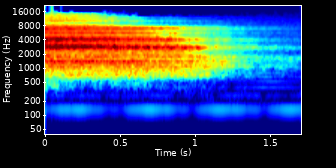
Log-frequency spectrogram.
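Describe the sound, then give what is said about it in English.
A deep breath during a guided breathwork session gives a loud, airy rush of breath that fades away over about a second and a half above a steady low hum. “taking a deep inhale in through the nose and out through the mouth”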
